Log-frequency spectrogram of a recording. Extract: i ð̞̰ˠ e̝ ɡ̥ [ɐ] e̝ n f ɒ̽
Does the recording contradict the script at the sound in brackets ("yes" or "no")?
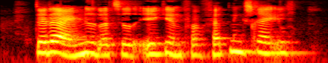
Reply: yes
